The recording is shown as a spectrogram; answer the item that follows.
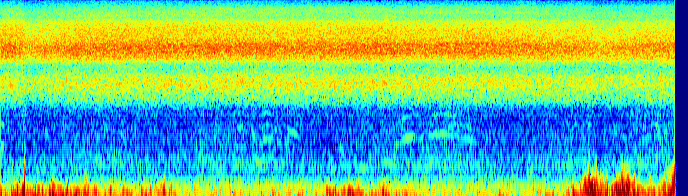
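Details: Chicharras, or cicadas, sending out a steady, shrill, high buzzing drone that never breaks from start to end, while people talk in short bursts underneath.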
